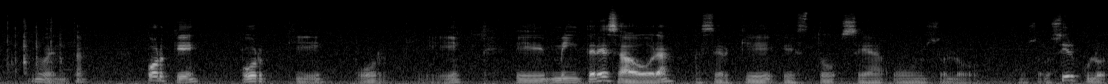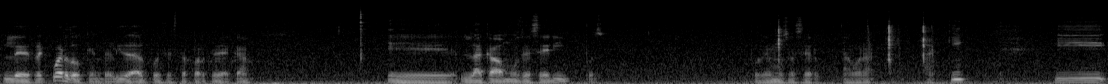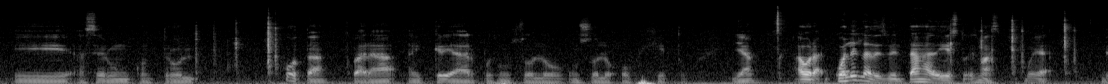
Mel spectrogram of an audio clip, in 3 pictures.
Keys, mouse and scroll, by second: 0.3 y, 0.6 KP_9, 0.8 KP_0, 1.1 KP_Enter, 20.6 shift+a, 22.2-22.8 scroll up 2, 23.0-23.4 scroll down 2, 25.4 ctrl+j, 32.6 ctrl+z.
